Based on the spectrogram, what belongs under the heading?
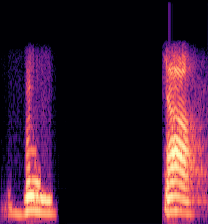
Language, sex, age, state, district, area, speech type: Sindhi, female, 60+, Maharashtra, Mumbai Suburban, urban, conversation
